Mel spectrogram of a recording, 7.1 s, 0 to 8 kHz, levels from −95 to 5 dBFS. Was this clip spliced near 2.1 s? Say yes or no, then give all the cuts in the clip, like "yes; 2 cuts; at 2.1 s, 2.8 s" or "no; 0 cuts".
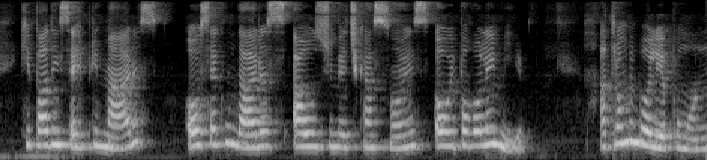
no; 1 cut; at 5.8 s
